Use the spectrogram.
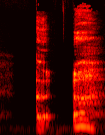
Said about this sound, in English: Oh, God. Oh, milky burp.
